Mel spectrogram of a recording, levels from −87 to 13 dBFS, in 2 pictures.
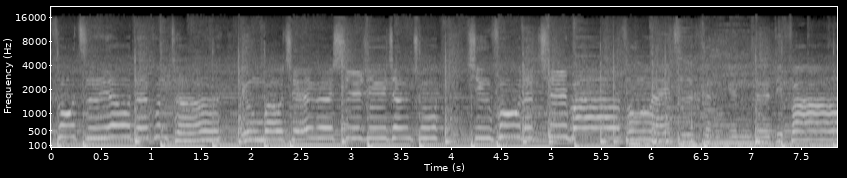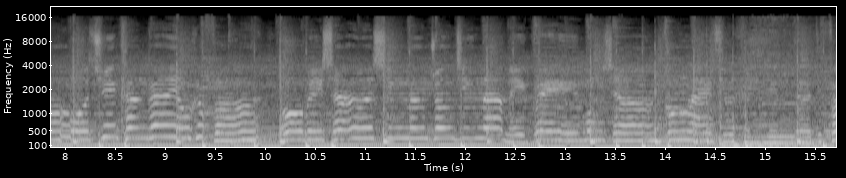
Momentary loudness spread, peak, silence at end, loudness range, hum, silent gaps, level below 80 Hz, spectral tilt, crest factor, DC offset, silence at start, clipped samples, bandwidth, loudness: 2 LU; -2 dBFS; 0 s; 1 LU; none; none; -22 dBFS; -5 dB/octave; 12 dB; under 0.1%; 0 s; under 0.1%; 17 kHz; -14 LUFS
